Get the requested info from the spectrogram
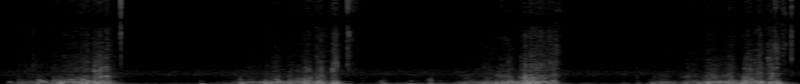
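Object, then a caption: Tufted chenille fabric pillow. Long, pointed gold nails scratch and rub across a soft, filled yellow throw pillow covered in raised tufted dots of chenille fabric. Four rough, rasping strokes swell and fade in a slow, uneven rhythm, each with a dense low-to-mid scratchy texture and a brief bright swish as it ends.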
